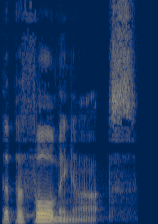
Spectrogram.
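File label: "performing arts", British English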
